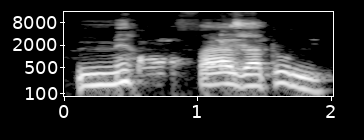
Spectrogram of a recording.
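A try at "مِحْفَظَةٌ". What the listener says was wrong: Mih. Mih. Ne prolonge pas. Mihfazatun. Vas-y, dis ha. Mih. Mih. Fazatun.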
